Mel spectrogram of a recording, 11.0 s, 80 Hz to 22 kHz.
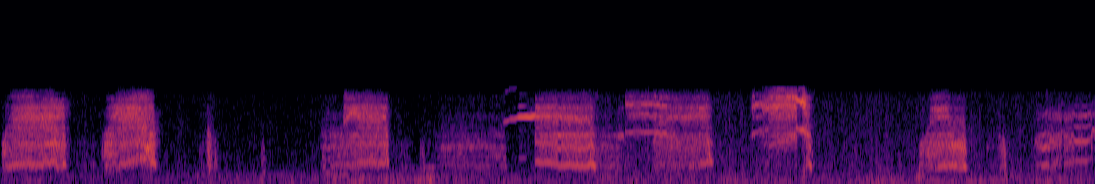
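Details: American black bear Juliet, recorded February 10, 2014 for Wildlife Research Institute studies: irregular, short, wailing cries with swooping pitch, interspersed with quieter rough, breathy passages.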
